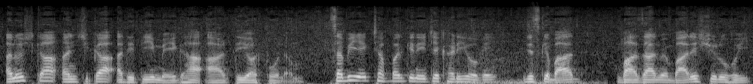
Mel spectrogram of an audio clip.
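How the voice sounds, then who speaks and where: A man's voice: lowish voice, expressive, normal speed. A man reading scripted narration for a cartoon family story. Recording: faint background noise.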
